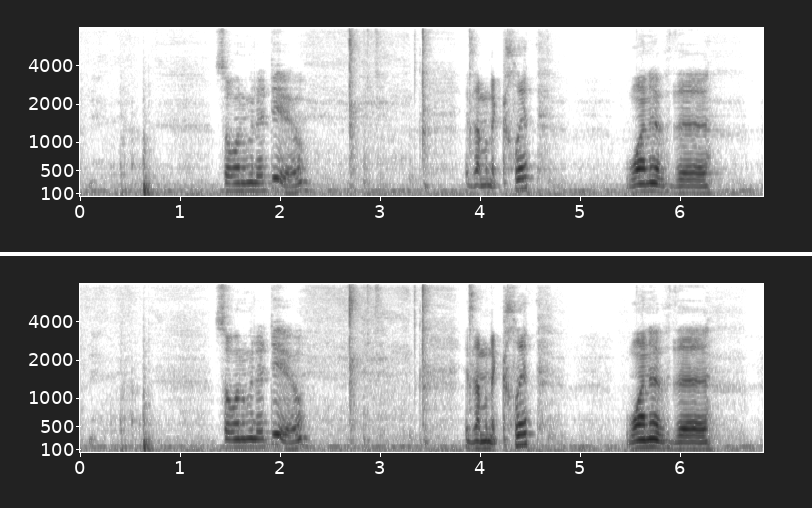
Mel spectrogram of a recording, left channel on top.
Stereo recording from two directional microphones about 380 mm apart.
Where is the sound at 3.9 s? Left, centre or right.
Right.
